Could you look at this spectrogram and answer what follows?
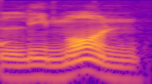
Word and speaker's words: limón: Y como termina en N, lleva un acento en la O.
